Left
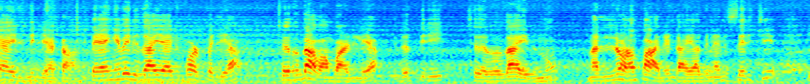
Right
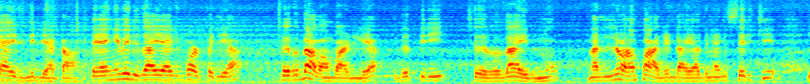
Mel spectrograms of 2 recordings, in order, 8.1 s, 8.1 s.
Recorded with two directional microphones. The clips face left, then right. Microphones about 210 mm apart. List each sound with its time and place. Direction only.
0.0 s speech: 45° right (ahead or behind)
